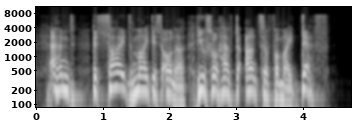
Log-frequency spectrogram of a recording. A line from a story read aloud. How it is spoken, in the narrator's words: I cried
